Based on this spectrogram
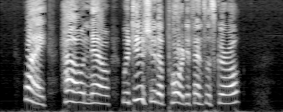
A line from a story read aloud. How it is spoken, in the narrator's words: General Ginger bravely stood her ground and said reproachfully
